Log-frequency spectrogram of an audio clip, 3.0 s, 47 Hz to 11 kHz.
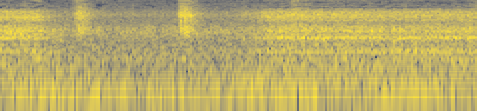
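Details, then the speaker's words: Exhaust fan motor after replacing noisy old bearings with new 6201 bearings, trial run with two screws fitted: quiet even hum, noise now much reduced, no rattle or grinding. Normal running. "तो फ्रेंड्स ये देखिए इसकी नॉइस बिल्कुल कम हो चुकी है, अभी कोई प्रॉब्लम नहीं है"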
